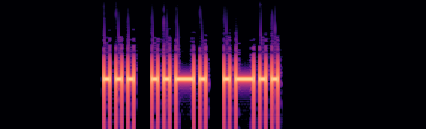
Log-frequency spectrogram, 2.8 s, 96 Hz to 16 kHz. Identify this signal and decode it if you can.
Morse code, heard as a keyed tone, about 30 wpm, 700 Hz. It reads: SFL
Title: ARRL Sections 30wpm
